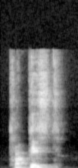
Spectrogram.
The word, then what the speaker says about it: Trappist: By the way, in Flemish and Dutch, the Trappist name is pronounced Trappist, with the emphasis not made on the A, but on the I.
